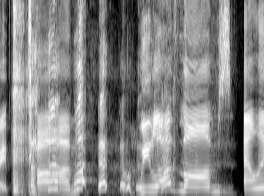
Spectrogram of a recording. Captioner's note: group laughing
